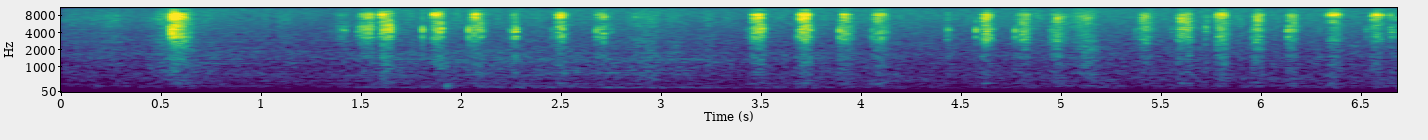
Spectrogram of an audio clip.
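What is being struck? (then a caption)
Steel dip-pen nib on drawing paper. A steel dip-pen nib scratches short strokes and hatching across a large flat sheet of drawing paper. The clip holds about nineteen quick, dry, bright scratches, some in tight bursts, over a quiet background with little low end.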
